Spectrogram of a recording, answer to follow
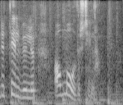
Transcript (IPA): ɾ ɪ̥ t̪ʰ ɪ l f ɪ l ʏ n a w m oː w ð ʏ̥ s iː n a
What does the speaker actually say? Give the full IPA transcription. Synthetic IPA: ɾ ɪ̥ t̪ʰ ɪ l v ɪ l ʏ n a w m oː w ð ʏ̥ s iː n a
